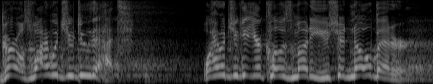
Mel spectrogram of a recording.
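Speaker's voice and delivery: knee-jerk angry scolding snap, pitched very high. A father retelling how he snapped at his young daughters: retelling snapping angrily. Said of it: "With an angry tone".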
